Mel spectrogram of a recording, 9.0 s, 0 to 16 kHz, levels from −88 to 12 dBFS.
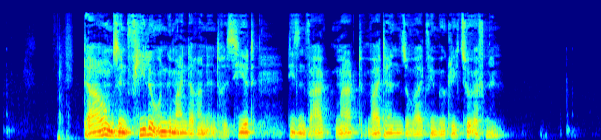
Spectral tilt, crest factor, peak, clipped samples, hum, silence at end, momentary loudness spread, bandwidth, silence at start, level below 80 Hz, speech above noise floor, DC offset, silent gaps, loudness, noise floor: -6 dB/octave; 18 dB; 0 dBFS; under 0.1%; none; 1.5 s; 13 LU; 11.5 kHz; 0.85 s; -44 dBFS; 52 dB; under 0.1%; none; -18 LUFS; -68 dBFS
